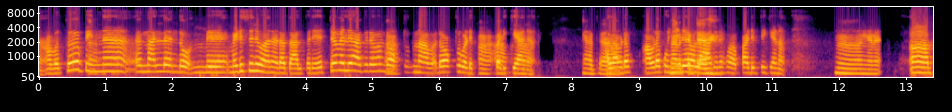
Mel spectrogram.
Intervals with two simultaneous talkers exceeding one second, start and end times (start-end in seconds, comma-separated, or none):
none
